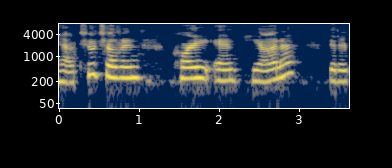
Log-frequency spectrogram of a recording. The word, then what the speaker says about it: Kiana: She is married to Coy Pilson, and they have two children, Corey and Kiana. Did I pronounce Kiana's name right?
